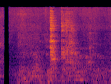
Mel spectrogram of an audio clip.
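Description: Metal chopsticks clinking against a ceramic plate while picking up sashimi slices, with one sharp clink about a second in.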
